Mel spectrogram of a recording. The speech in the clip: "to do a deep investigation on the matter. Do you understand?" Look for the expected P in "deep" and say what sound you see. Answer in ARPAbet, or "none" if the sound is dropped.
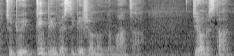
P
